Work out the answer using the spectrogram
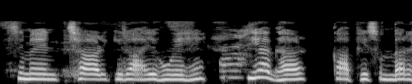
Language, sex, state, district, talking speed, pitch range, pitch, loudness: Hindi, female, Bihar, Supaul, 145 wpm, 230-260 Hz, 240 Hz, -14 LUFS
